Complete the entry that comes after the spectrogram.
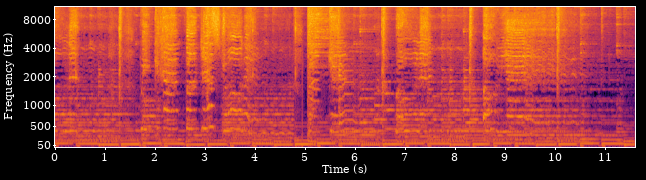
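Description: A pop song plays at full volume with a steady bass-driven beat, layered synths and a male lead vocal carrying the melody, dense and continuous throughout.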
